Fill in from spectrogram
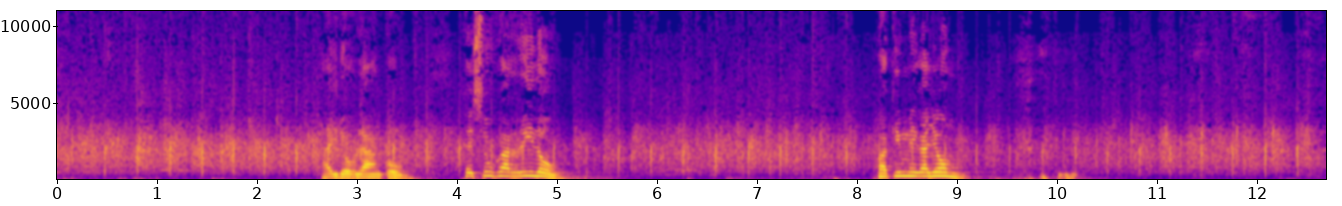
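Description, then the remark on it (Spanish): Steady audience applause for the musicians runs throughout, a dense crackle of many hands clapping, while a man's voice announces their names over it in short bursts. “Y Alba Ortiz, un aplauso para todos ellos.”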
